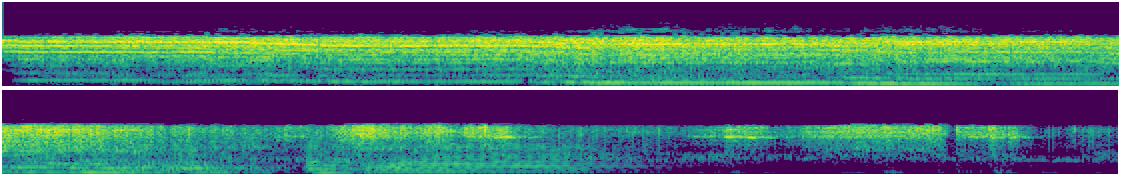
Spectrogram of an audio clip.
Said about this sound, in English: Oh, listen, that's him. That's his horn.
